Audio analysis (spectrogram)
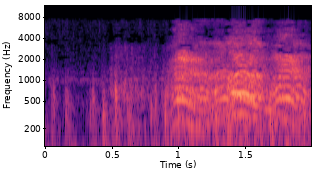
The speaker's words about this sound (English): Look, there comes three men on horses.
